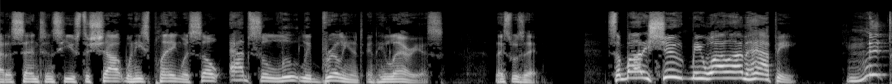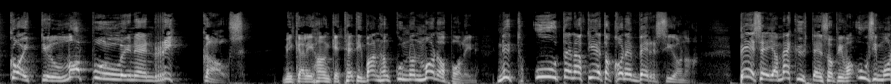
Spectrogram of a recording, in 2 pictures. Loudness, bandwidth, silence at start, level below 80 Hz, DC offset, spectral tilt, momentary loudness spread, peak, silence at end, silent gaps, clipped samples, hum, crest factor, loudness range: -16 LUFS; 13 kHz; 0 s; -46 dBFS; under 0.1%; -4 dB/octave; 12 LU; 0 dBFS; 0 s; 5.53-5.84 s; under 0.1%; none; 16 dB; 6 LU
